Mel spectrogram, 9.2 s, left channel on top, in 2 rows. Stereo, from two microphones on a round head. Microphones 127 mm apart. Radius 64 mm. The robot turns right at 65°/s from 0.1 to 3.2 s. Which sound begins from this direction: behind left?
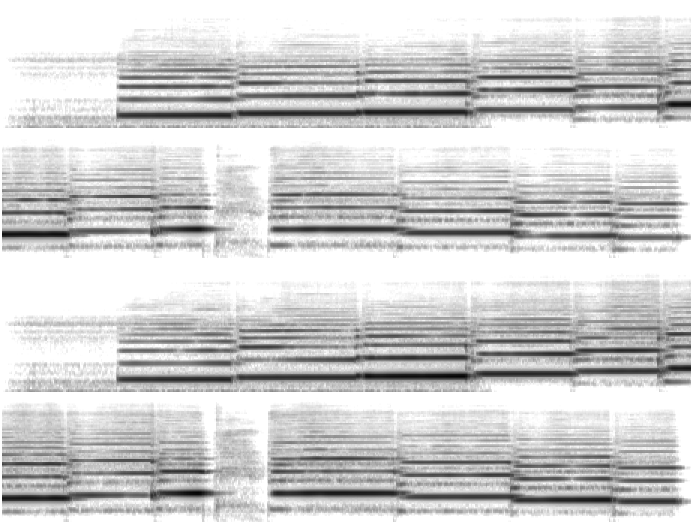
A flute, at 0.8 s.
